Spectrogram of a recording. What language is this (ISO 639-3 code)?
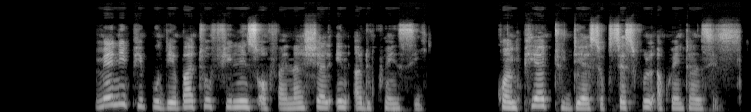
pcm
